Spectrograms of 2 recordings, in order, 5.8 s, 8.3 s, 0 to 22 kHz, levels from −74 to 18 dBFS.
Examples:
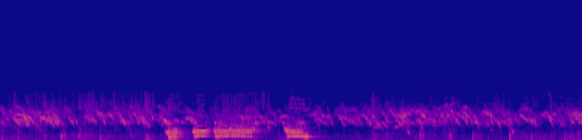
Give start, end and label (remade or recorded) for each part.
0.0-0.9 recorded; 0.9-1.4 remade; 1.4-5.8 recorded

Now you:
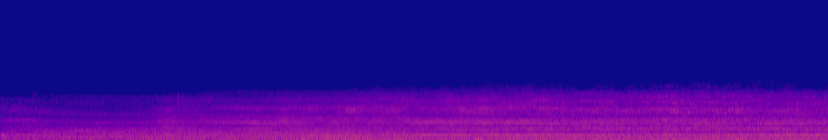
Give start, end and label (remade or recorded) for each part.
0.0-0.5 recorded; 0.5-5.5 remade; 5.5-8.3 recorded

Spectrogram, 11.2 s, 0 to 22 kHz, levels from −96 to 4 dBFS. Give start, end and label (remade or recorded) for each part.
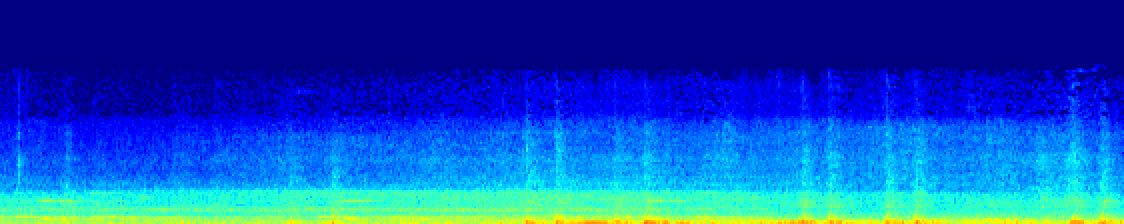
0.0-5.8 recorded; 5.8-6.7 remade; 6.7-7.3 recorded; 7.3-8.2 remade; 8.2-11.2 recorded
